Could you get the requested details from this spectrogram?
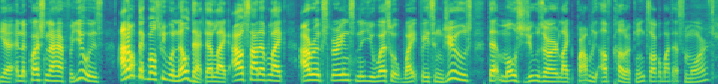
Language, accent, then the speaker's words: English; New York City, New York, United States; I'm born and raised in East New York and Flatbush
